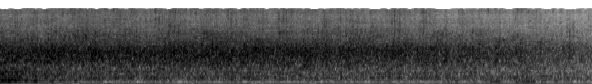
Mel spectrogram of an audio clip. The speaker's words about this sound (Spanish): Déselo al Señor ese aplauso si se lo va a dar, por favor.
